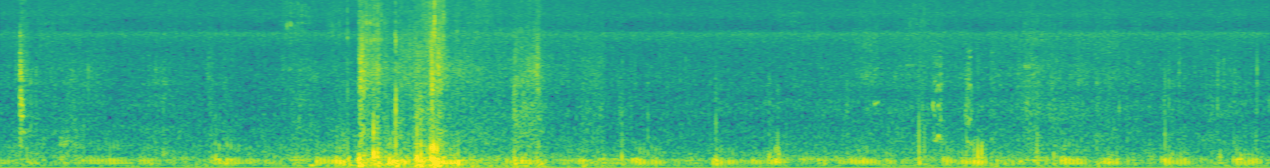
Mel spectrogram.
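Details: Steady rumbling purr of Abyssinian kittens at nine days old, running the whole time, with a burst of rustling and handling noise about a third of the way in.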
